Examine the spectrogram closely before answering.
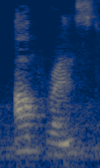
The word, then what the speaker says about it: appearance: But they were different in appearance too. Appearance. یک کوچولو appearance رو با فشار تلفظ کن چون اون سیلاب استرس داره.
